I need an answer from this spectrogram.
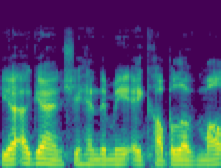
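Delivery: ordinary delivery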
